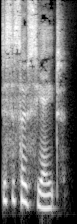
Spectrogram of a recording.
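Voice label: "disassociate", British English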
